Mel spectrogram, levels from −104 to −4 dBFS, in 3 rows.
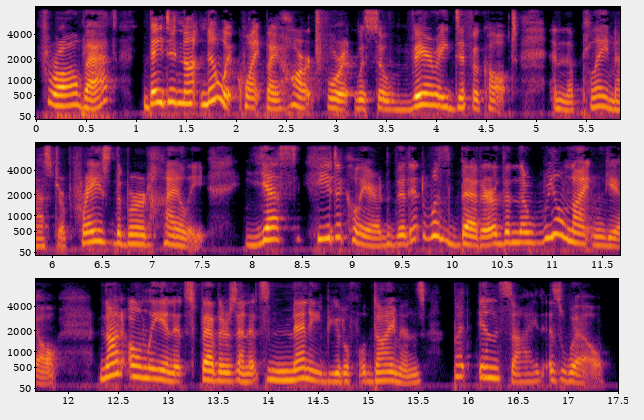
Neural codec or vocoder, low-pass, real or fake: codec, 16 kHz in and 24 kHz out, 2.2 kbps, FireRedTTS-2 codec; 7.2 kHz; fake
